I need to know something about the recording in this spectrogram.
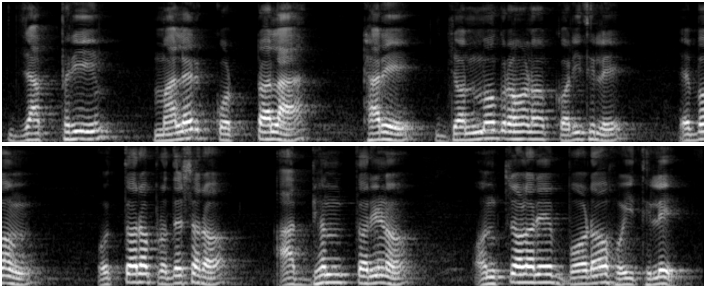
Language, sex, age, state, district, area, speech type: Odia, male, 60+, Odisha, Kandhamal, rural, read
